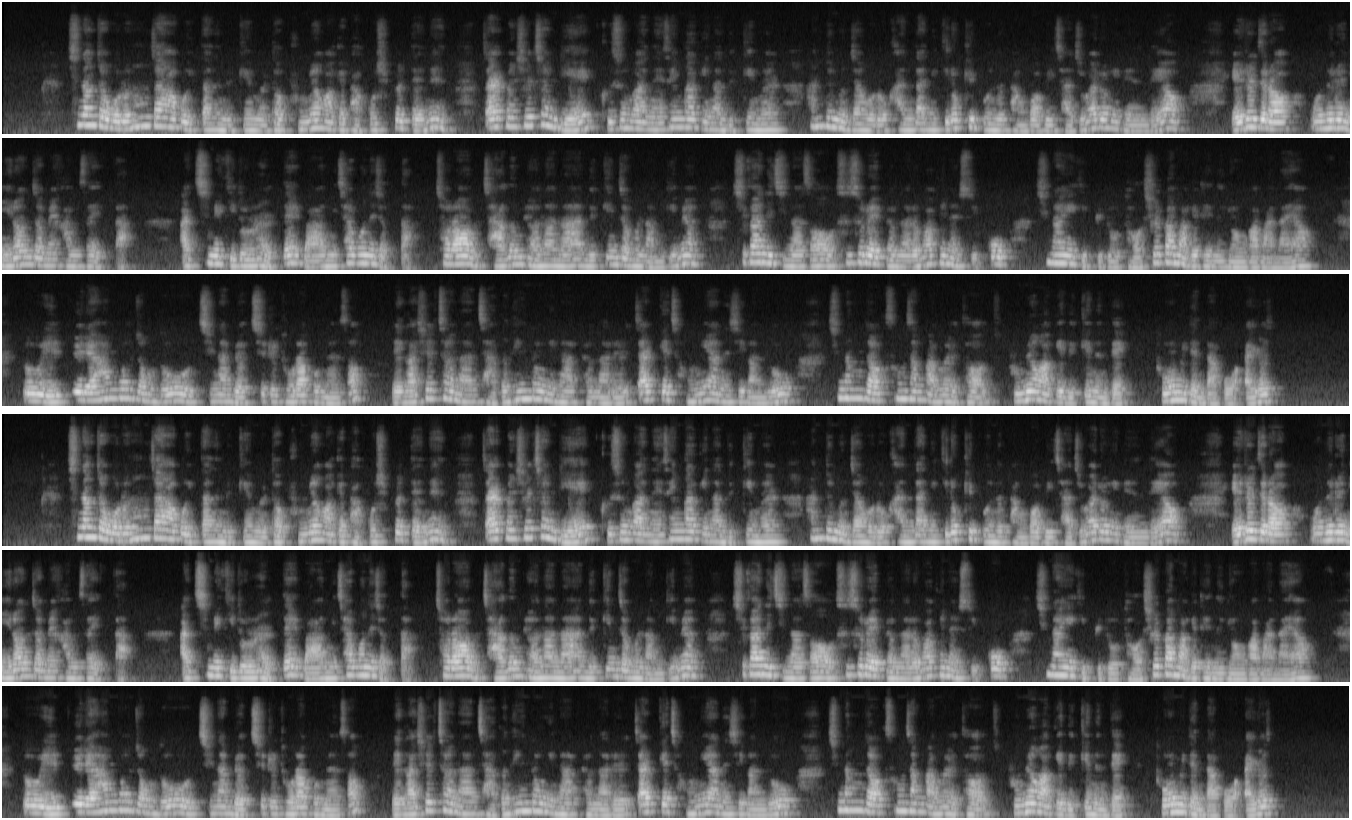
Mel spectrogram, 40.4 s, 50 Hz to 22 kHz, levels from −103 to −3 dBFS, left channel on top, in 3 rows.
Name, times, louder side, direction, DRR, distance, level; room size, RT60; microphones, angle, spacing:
voice 1, 0.7-14.7 15.3-17.6 17.8-20.4 20.8-26.6 27.2-30.5 30.9-38.2 38.6-39.6, right 1 dB, 35° right, 0.7 m, -31 dB
2.7 x 2.6 x 2.7 m
head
